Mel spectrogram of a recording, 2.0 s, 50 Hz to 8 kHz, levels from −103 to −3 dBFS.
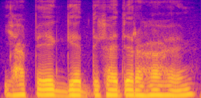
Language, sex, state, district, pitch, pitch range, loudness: Hindi, male, Arunachal Pradesh, Papum Pare, 115 Hz, 110-115 Hz, -16 LUFS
